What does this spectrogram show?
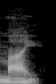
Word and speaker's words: Mai: Iya, bukan Mei, bacanya hat im Mai Geburtstag. Hat Ya, im Mai Geburtstag. iya, Mai ya, AI Mai ya.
